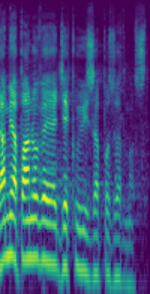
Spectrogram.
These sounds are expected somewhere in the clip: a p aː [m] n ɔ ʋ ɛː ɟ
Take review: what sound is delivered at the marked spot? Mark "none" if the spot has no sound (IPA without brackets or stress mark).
none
